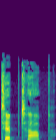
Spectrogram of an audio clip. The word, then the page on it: tiptop: British English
